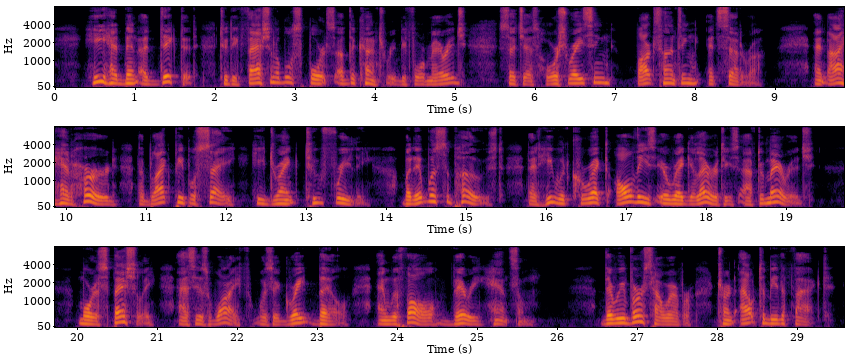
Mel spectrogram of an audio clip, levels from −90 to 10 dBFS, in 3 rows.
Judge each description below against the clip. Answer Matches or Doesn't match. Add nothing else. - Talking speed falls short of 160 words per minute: Matches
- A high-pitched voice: Doesn't match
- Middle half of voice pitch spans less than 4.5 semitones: Doesn't match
